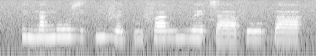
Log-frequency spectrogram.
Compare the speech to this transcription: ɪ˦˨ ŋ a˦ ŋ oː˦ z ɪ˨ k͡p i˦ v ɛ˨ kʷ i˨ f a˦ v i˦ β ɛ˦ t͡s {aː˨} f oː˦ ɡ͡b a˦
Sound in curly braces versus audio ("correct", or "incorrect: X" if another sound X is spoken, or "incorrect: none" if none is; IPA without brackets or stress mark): correct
